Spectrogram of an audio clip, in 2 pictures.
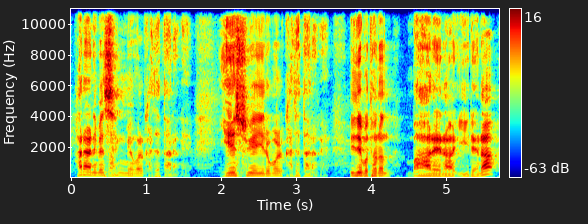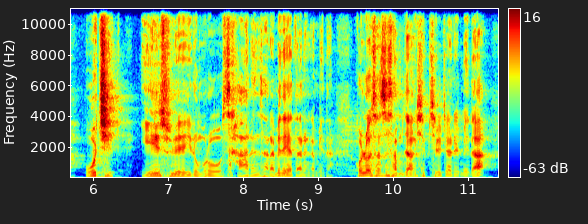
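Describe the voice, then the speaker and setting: A male pastor preaching a sermon to his congregation, animated, asking them questions. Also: mid-range voice, a little fast. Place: church sanctuary.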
